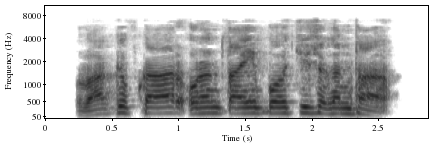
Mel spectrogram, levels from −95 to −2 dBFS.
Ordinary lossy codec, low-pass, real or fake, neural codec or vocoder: MP3, 48 kbps; 7.2 kHz; fake; codec, 16 kHz, 16 kbps, FreqCodec, larger model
